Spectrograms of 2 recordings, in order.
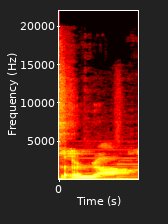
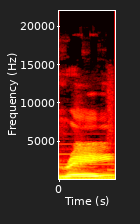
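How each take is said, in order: First: The first vowel sounds like 'rah'. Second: The first vowel sounds like 'ray'. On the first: The speaker calls it right. "but it's Ra" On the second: The speaker calls it wrong. "It cannot be Ray"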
